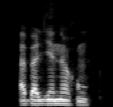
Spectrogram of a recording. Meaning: first-person plural simple future of abaliéner
- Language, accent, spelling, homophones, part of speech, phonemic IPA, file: French, France, abaliénerons, abaliéneront, verb, /a.ba.ljɛn.ʁɔ̃/, LL-Q150 (fra)-abaliénerons.wav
